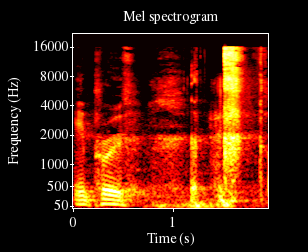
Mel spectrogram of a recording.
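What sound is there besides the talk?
sneeze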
